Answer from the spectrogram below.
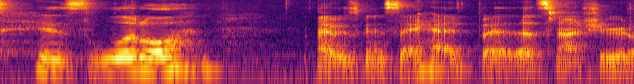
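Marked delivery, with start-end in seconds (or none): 1.6-3.2 breathy whisper, barely voiced; whispered joke about her husband; whispered aside. Real, not acted. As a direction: let it slip out as a hushed aside.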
